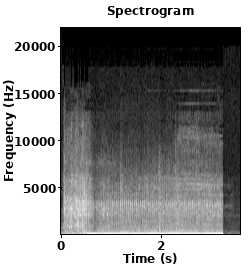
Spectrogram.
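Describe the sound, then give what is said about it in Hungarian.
A car engine cranks and catches, then settles into a steady, low, throbbing idle that holds loudly for a few seconds before cutting off abruptly. “Ez beindítani egy kocsit?”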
